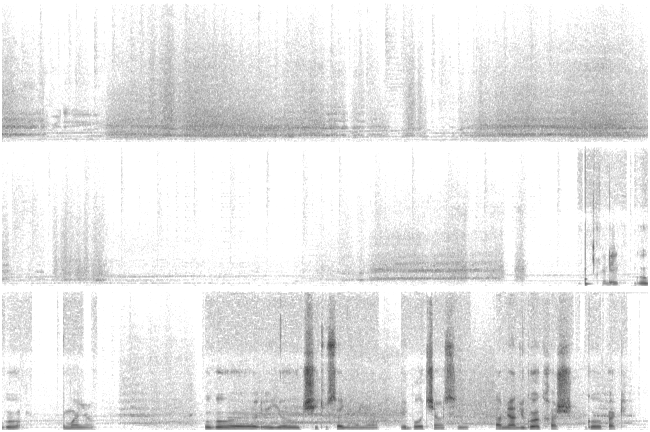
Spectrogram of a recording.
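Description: A racing car's engine whines, rising and falling in pitch as it speeds up and slows down.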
